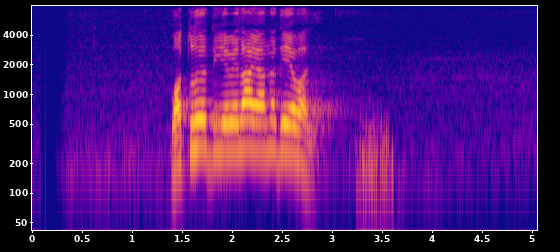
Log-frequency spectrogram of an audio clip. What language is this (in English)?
Sinhala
